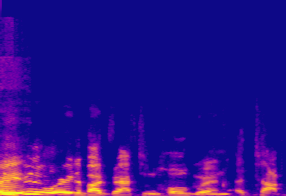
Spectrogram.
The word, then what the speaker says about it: Holmgren: How do you pronounce it? Chet Holmgren. Holmgren.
